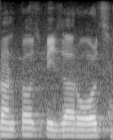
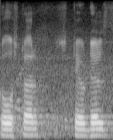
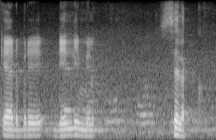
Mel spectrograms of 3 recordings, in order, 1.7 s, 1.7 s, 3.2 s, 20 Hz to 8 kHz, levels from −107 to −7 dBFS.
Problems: constant background noise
